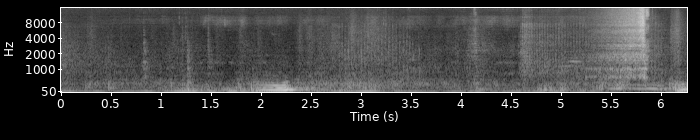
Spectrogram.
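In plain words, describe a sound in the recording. Two flutes play a melody together.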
